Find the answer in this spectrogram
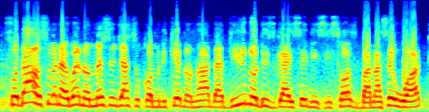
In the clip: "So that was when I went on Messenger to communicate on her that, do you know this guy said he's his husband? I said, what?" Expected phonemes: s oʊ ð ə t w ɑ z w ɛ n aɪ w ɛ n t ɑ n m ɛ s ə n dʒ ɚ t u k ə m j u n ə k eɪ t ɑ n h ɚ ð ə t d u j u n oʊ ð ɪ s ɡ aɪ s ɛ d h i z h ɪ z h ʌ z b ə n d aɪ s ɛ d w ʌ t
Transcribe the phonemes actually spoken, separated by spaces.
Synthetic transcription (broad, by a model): s oʊ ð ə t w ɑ s w ɛ n aɪ w ɛ n t ɑ n m ɛ s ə n dʒ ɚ t u k ə m j u n ə k eɪ t ɑ n h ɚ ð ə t d u j u n oʊ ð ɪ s ɡ aɪ s ɛ d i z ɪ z h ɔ s b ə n aɪ s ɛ w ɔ t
